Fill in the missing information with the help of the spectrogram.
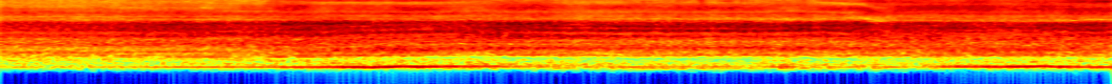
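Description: Diesel engine and hydraulics of a JCB tracked excavator running under load as it swings and lifts its bucket over a dump truck: a steady engine hum that swells twice as the engine works harder.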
